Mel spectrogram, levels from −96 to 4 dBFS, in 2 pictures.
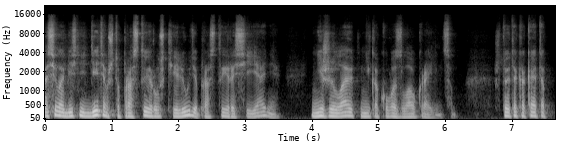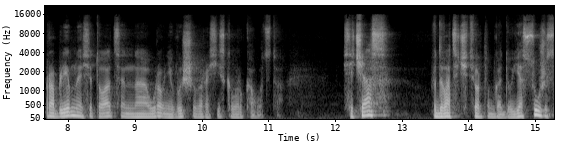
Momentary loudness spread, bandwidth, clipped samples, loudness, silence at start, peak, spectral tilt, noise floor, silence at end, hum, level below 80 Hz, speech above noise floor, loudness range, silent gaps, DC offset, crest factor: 14 LU; 15.5 kHz; under 0.1%; -26 LUFS; 0 s; -8 dBFS; -5 dB/octave; -70 dBFS; 0 s; none; -56 dBFS; 44 dB; 6 LU; none; under 0.1%; 18 dB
